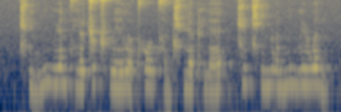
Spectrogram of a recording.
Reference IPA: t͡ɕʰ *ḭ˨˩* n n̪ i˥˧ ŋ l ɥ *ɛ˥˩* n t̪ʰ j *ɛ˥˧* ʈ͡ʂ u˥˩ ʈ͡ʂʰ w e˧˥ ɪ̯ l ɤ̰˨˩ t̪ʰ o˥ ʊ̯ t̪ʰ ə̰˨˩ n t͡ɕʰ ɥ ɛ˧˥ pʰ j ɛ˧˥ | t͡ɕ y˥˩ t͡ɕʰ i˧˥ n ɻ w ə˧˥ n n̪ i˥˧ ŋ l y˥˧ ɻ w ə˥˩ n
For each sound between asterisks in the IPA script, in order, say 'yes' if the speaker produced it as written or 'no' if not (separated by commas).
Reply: no, yes, no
